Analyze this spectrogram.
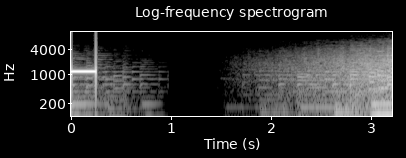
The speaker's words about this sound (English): Please leave a commercial after the beep.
